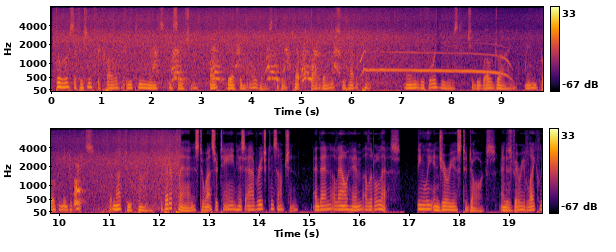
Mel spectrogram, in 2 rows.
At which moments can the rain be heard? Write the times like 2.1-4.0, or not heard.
0.0-12.4.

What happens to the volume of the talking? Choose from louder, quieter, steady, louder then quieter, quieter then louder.
steady.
